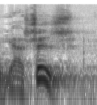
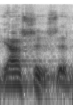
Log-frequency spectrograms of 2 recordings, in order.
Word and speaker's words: Iesous: You can look at manuscripts in Greek, Jesus is spelled I-E-S-O-U-S, and the I sounds like a Y. It's called Yasus. very similar to the Spanish Jesus, in Greek Yasus.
